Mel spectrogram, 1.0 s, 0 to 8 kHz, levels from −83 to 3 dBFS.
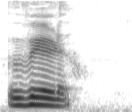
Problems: background sounds at intervals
